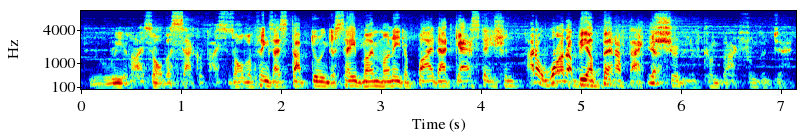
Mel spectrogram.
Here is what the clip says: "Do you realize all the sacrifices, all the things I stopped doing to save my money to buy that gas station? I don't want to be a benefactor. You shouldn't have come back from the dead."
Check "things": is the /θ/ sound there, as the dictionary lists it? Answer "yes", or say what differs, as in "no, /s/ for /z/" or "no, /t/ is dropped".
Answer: yes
